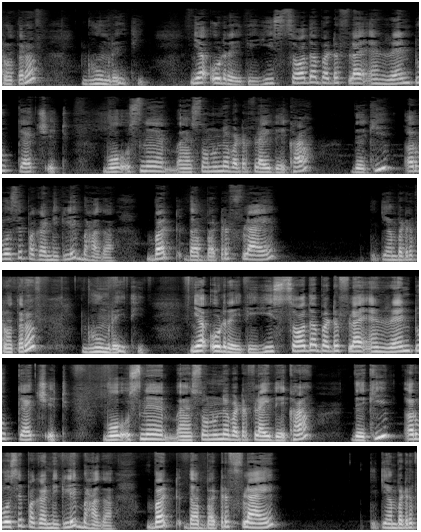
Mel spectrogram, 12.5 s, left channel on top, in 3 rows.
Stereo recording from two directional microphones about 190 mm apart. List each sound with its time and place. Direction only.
0.0 s speech: 30° right (ahead or behind)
